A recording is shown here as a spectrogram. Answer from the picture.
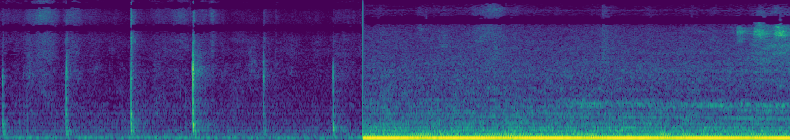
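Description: Footsteps tapping on concrete steps, about three every two seconds, then an abrupt cut to the loud, steady low rumble of a moving train heard from inside the car, with a faint steady whine.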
